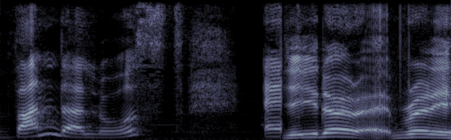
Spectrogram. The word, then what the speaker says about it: Wanderlust: I'm gonna figure German that is good Wanderlust Wanderlust oh passion German word that we pronounce vandalost and yeah you don't really hair wonders much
